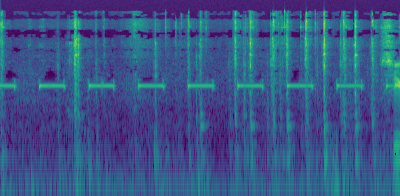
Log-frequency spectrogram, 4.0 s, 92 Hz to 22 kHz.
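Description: A 1998 Honda Passport's warning chime beeping repeatedly with a short high tone, about two beeps a second, as it does with the key left in the ignition. Scattered light clicks and rattles come from the key and ignition lock being worked.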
